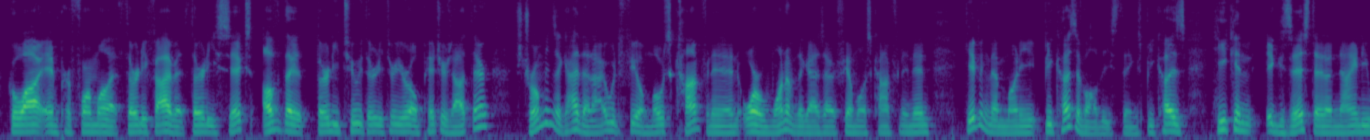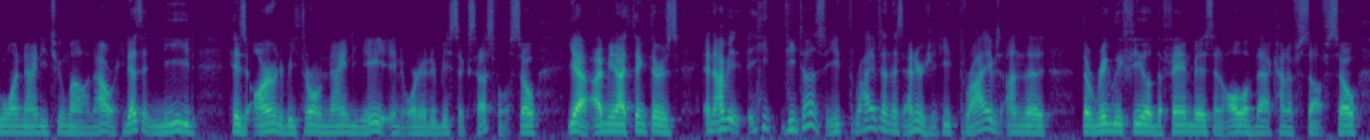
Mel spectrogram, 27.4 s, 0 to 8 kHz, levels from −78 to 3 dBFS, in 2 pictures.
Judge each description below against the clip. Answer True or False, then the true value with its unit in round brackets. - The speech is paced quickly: True (235 wpm)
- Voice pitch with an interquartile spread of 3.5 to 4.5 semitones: False (2.8 semitones)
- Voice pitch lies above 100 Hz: True (110 Hz)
